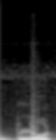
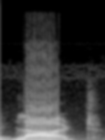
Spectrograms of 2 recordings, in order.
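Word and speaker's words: blood: যেমন ধরেন আমি বলতে পারি এই যে বানানটা এটা কিন্তু ব্লুট না। এটা উচ্চারণ করতে হবে ব্লাড। ব্লাড এখানে কিন্তু আ উচ্চারণ হবে।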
